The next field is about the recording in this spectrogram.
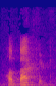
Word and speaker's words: Habakkuk: Habakkuk. – Say it out loud. – Habakkuk. – Habakkuk? Any others? You're close. If you were Hebrew, you'd say Habakkuk.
